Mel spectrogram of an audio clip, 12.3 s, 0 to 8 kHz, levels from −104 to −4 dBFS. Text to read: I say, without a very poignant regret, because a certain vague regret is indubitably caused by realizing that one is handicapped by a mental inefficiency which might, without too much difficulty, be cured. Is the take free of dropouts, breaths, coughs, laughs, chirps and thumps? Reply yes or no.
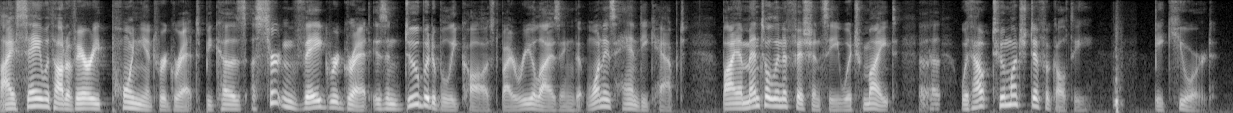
no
